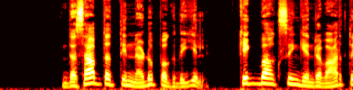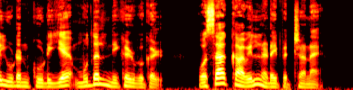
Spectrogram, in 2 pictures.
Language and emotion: Tamil, neutral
